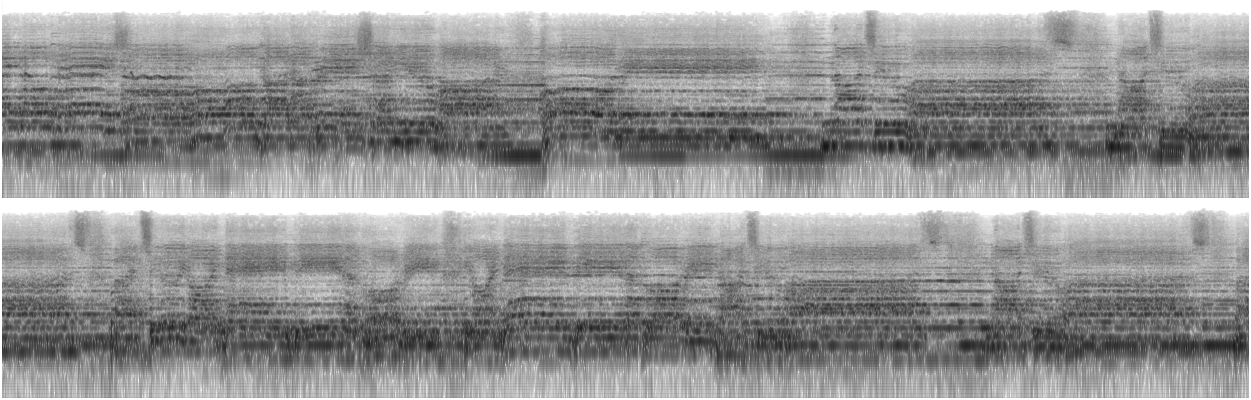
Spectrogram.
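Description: Choir and vocal soloists singing a worship song together in sustained chords, at full volume.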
